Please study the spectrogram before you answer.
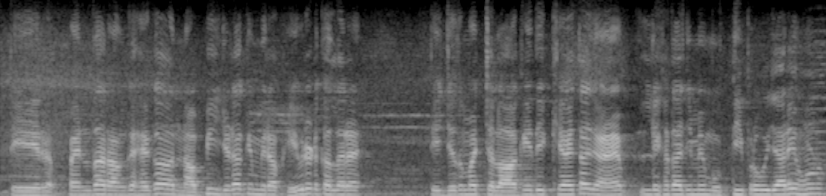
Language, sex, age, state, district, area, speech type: Punjabi, male, 18-30, Punjab, Patiala, rural, spontaneous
